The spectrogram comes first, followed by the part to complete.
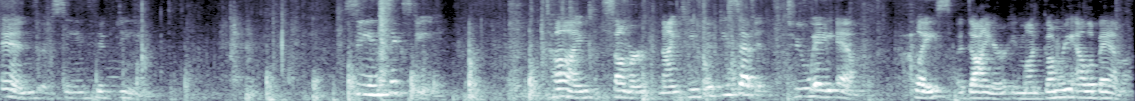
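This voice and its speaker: A woman reads stage directions in a plain, measured way. Her somewhat low voice is captured from a distance in a reverberant room, and clear background noise runs under it. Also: expressive. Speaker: narrator reading stage directions.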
